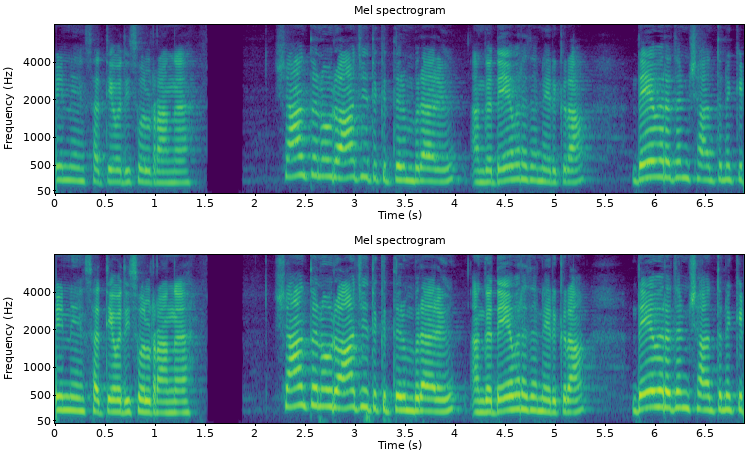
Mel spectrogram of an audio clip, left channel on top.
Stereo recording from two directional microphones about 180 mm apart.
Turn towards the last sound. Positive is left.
turn(degrees=-35)  # may be behind; listen again after turning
